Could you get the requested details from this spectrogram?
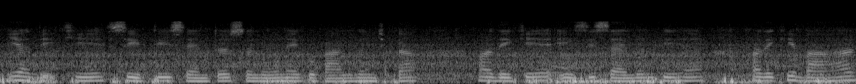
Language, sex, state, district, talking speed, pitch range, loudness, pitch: Hindi, female, Bihar, Bhagalpur, 125 wpm, 150-165 Hz, -28 LUFS, 155 Hz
